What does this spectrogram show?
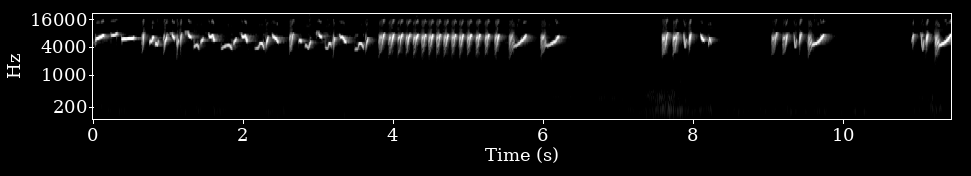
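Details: Energetic sunbird song that agitates other birds: tumbling high twitters become a dense rapid trill, followed by short spaced bursts of sharp, upward-flicked chirps and brief silences, over a soft low drone.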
